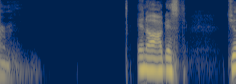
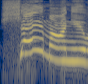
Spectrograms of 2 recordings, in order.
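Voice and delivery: slow, higher and loud; vehement rebuke; 9 semitones higher, 6 dB louder, slower than usual. A narrator's reading. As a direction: spit it out with vehemence. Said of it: "I said again, surprised at my own vehemence".

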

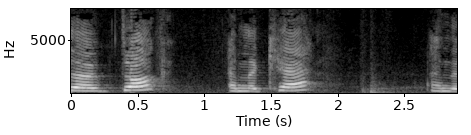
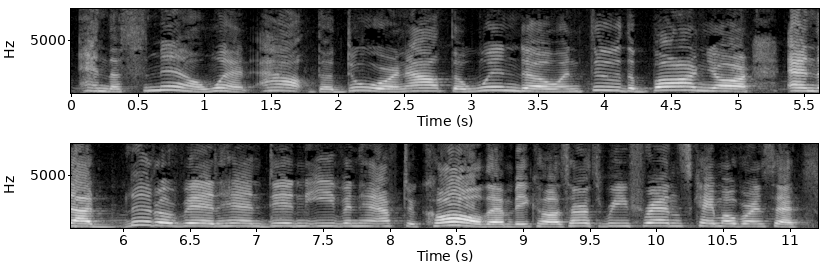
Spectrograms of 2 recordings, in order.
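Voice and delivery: ordinary delivery

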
